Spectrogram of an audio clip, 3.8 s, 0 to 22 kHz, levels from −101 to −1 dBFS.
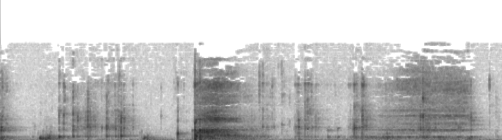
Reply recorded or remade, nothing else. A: remade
